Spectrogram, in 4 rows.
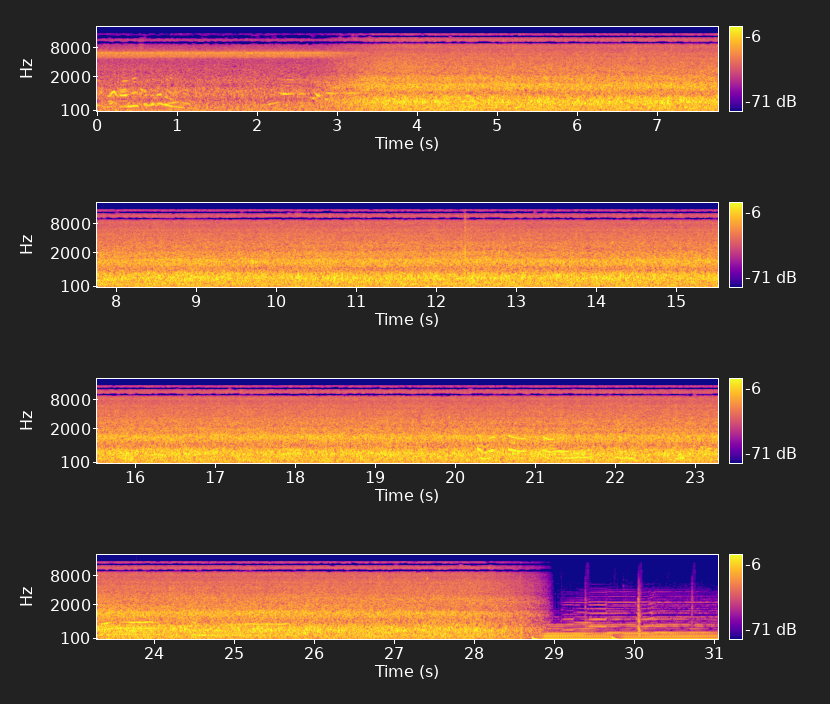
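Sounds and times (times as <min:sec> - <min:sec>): running water: 0:00.0 - 0:28.9.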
